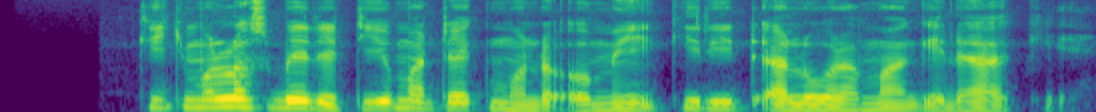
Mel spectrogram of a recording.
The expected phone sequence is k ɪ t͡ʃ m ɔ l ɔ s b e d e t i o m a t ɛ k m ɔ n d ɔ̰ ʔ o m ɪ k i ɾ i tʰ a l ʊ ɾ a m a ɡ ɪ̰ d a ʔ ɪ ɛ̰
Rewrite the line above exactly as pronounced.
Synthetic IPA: k i t͡ʃ m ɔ l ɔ s b e d e t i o m a t ɛ k m ɔ n d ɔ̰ ʔ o m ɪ k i ɾ i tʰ a l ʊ ɾ a m a ɡ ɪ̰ d a k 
